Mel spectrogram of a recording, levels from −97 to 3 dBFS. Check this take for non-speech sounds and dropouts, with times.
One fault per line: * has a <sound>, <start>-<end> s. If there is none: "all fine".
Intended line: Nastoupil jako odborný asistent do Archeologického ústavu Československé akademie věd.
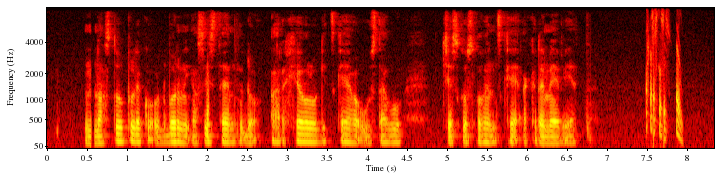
* has a dropout, 0.5-0.6 s
* has a chirp, 7.5-8.0 s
